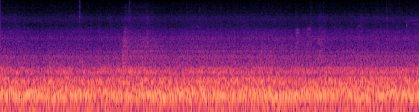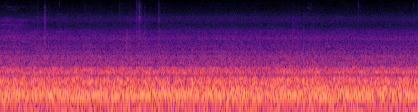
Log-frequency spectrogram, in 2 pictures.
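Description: A jet airliner's engines roar with a steady, deep rumble inside the cabin.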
